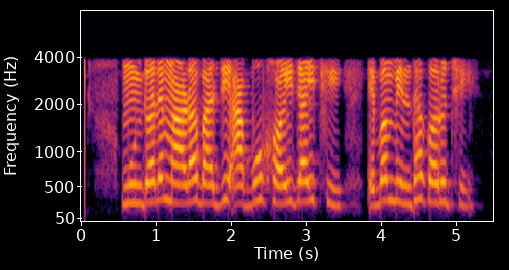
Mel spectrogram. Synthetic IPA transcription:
muɳɖɔɾemaɭɔbad͡ʒiʔabuhɔjd͡ʒajt͡ʃʰi | ebɔŋbind̪ʱakɔɾut͡ʃʰi

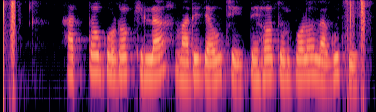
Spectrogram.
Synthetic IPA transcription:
hat̪ɔɡoɽɔkʰilamaɾid͡ʒawt͡ʃʰid̪eɦɔd̪uɾbɔɭɔlaɡut͡ʃʰi

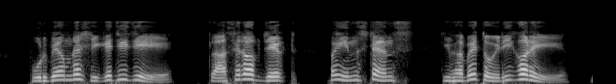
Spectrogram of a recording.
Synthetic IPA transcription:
puɾbeamɾaʃikʰet͡ɕʰid͡ʑe | klaseɾɔbd͡ʑek̚ʈ | bainsʈans | kibʱabet̪ojɾikɔɾe

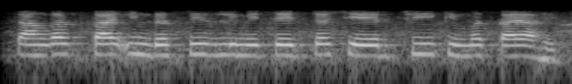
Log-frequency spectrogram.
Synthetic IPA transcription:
saŋɡat͡skajiɳɖəsʈɾiːd͡zlimiʈeɖt͡ɕjaɕeəɾt͡ɕiːkimːət̪kajaɦe

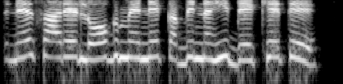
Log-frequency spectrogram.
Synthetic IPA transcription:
t̪nesaːɾeloːɡmẽːnẽkɐbʱinɐɦĩd̪eːkʰet̪ʰeː

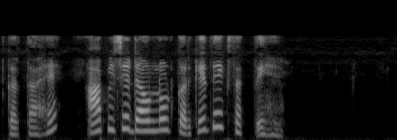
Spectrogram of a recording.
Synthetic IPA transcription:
t̪kɐɾt̪aɦɛ | aːpɪseɖaːʊ̃nloːɖkɐɾked̪eːkʰsɐk̚t̪eɦɛ̃ː

